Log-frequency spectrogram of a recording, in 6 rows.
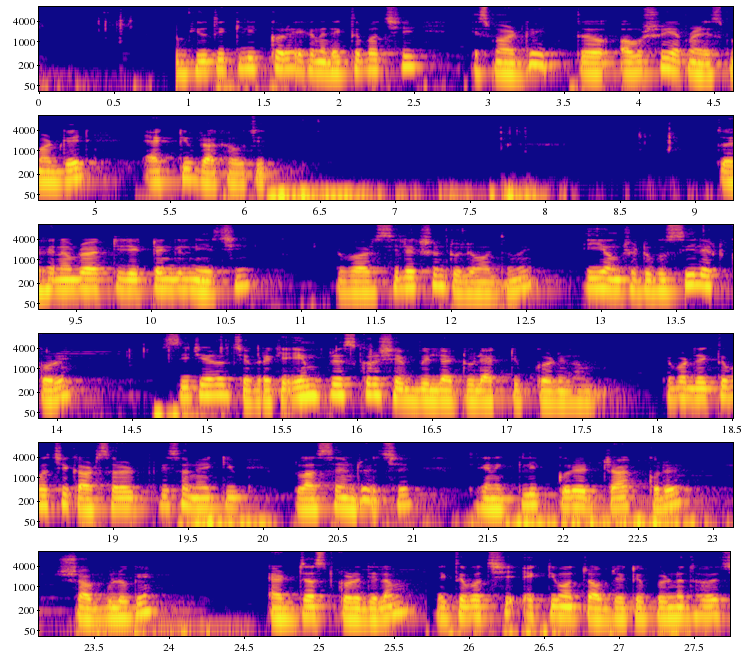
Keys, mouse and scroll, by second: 0.0 space, 0.0 click, 0.5 space, 0.9 click, 6.6 click, 7.9 Escape, 8.7 Delete, 12.1 click, 15.8 shift+m, 21.6 click, 27.5 click.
